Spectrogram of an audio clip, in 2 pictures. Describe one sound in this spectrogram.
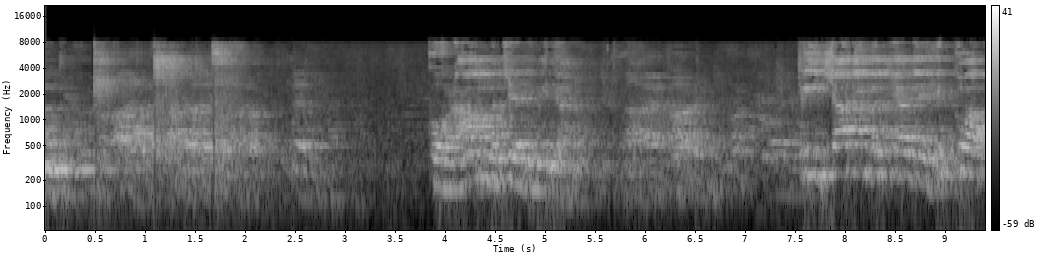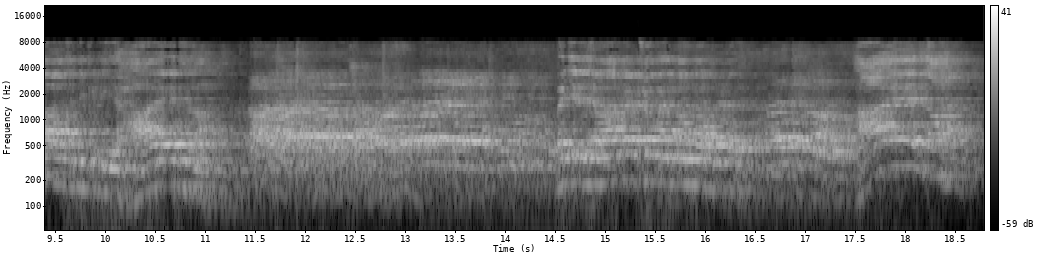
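A man recites passionately into a microphone, heard through loudspeakers.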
